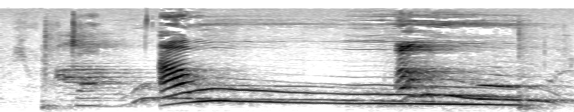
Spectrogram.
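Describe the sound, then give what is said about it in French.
A single long, loud wolf howl, rising into a sustained mournful tone that slowly falls in pitch over about four seconds before fading off. “C'est le caribou? Non. Ça de loup.”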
